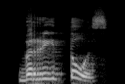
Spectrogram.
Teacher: र sound जो है वो वाइब्रेशन प्रोड्यूस कर रहा है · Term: trill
